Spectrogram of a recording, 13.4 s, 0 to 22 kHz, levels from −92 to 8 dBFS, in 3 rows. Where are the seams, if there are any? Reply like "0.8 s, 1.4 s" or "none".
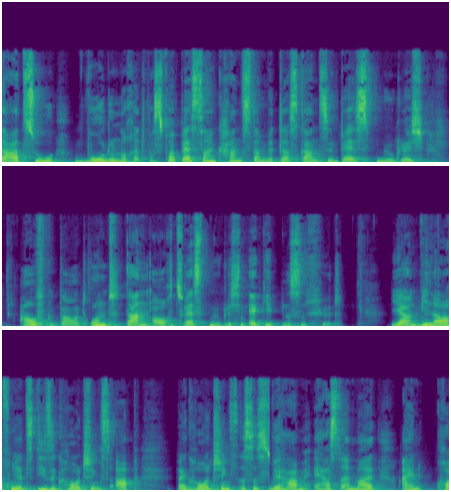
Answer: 3.4 s, 5.3 s, 6.0 s, 6.3 s, 10.8 s, 11.6 s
